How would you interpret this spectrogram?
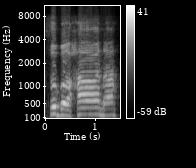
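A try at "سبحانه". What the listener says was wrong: شاباش.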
